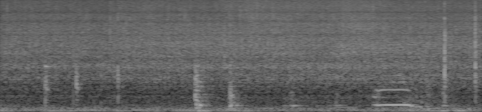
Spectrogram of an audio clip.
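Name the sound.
chicken sizzling as it fries in pan with eggplant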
